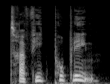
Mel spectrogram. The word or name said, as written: trafikproblem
